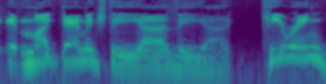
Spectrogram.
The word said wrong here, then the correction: Keurig: downspout. – Keurig. – What? – Keurig.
